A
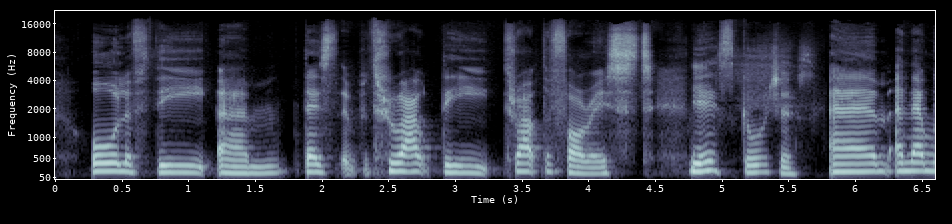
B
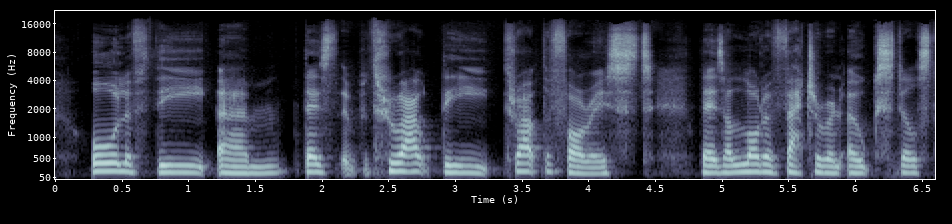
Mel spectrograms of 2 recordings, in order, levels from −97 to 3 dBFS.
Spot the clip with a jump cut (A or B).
A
